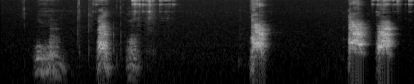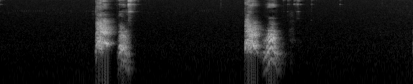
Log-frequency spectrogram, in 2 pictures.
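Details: Six-month-old Havanese-poodle cross puppy barking while playing with a cat indoors: short sharp barks in pairs and singles, about every two seconds, some with a rough growly edge, across twelve seconds.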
